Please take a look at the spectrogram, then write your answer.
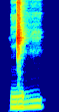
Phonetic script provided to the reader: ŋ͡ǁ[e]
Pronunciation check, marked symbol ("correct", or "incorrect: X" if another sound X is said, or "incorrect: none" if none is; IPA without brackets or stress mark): incorrect: i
